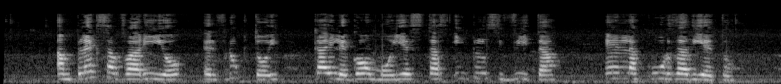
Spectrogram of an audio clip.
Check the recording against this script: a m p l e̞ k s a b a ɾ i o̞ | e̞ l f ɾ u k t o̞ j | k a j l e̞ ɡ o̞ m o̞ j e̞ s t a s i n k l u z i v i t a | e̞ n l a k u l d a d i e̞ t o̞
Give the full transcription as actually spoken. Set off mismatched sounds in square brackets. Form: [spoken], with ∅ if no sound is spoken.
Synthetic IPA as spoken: a m p l e̞ k s a [v] a ɾ i o̞ | e̞ l f ɾ u k t o̞ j | k a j l e̞ ɡ o̞ m o̞ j e̞ s t a s i [ŋ] k l u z i v i t a | e̞ n l a k u [ɾ] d a d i e̞ t o̞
